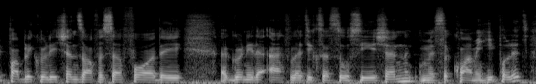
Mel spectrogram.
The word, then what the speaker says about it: Grenada: It's Grenada. It's not Granada.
